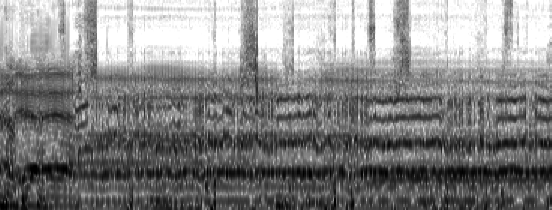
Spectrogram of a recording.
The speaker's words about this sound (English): We need an outro song now. Just play the intro again, but put it in reverse.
